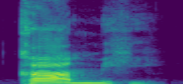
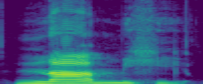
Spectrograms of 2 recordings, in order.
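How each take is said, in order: First: The first word begins with a k sound. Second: The first word begins with an n sound. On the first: "the N G sound pronounced like a K" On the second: "the N G sound in some parts of the country is pronounced more like a N"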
